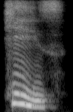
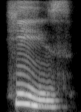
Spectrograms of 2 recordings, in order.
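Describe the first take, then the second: First: The words merge into one short syllable. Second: The words merge into one short syllable.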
